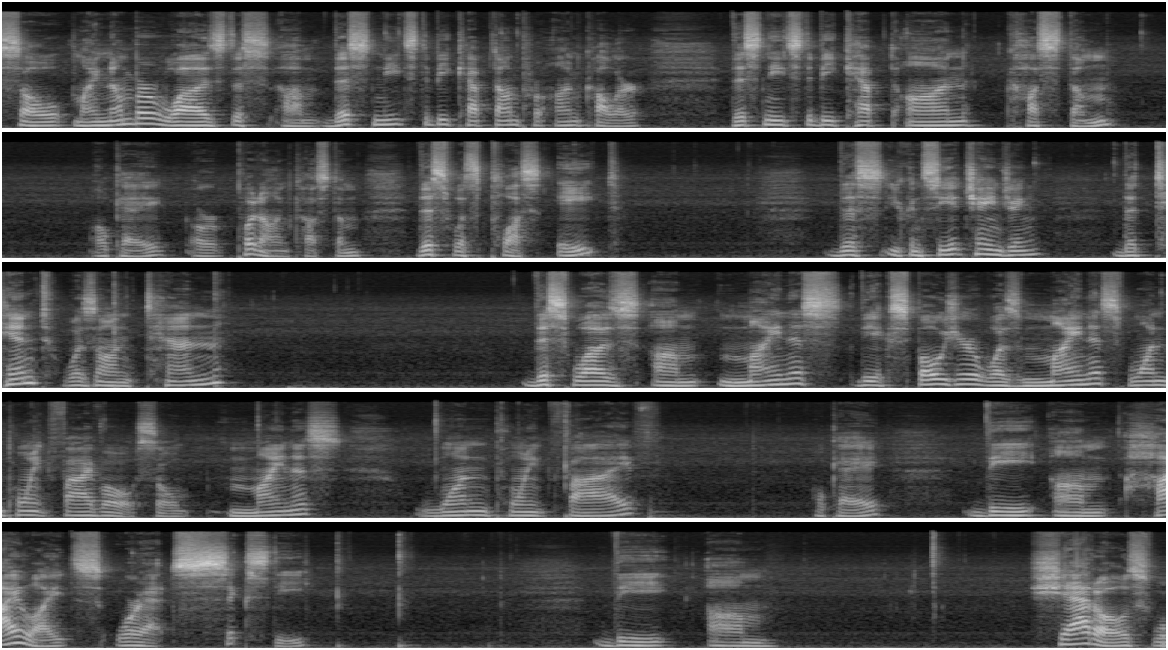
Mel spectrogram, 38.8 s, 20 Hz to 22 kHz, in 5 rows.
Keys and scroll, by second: 12.2 8, 16.2-16.9 typing, 25.0-27.5 typing, 33.3-33.6 typing.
